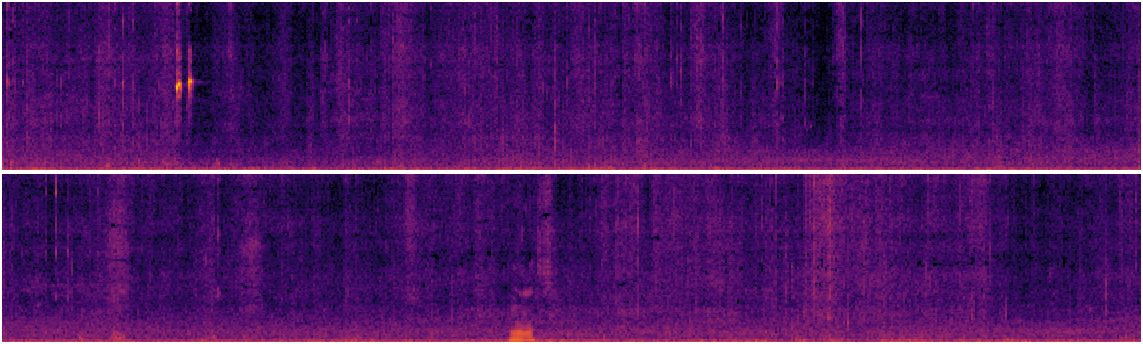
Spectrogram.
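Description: A dog rustles through long grass.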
